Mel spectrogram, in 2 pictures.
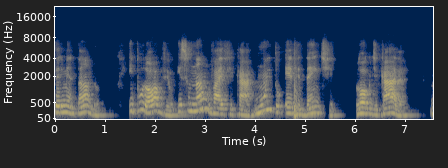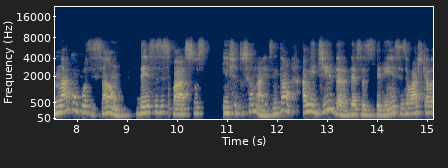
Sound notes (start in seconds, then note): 5.7 continues speaking in Portuguese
